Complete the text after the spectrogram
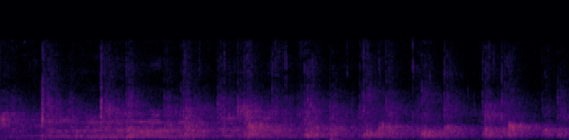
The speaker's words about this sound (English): I'll let you clap.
